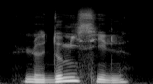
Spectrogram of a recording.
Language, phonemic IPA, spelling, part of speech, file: French, /dɔ.mi.sil/, domicile, noun, Fr-domicile.ogg
- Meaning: domicile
